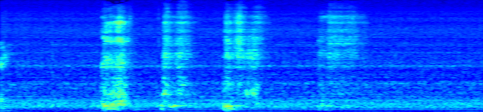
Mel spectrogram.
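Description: A young man laughs into his hand.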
